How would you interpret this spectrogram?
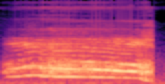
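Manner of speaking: sharp high yelp; startled cry. Real, not acted. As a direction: cry out in real shock. Venom drips, startled cry.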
